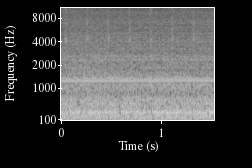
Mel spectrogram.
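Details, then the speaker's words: WIPPRO 8 kW diesel heater, brand new, first run just fired up with smoke burning off the metal tubing: steady, even whirr with constant mid-pitch hum and soft combustion rush, no surging or popping. Normal running. "all right this unit is is fired up now you can see here some smoke coming off of this uh metal tubing as it's burning off"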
